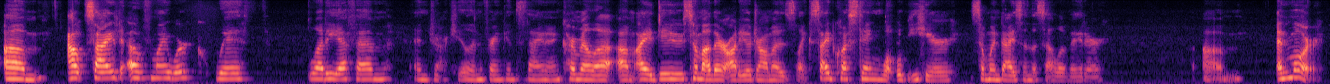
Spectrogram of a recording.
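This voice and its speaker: A woman's voice: mid-range voice, fairly even intonation, normal speed. A woman chatting casually as an interview guest, talking in a self-deprecating way. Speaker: interview guest, audio drama producer and voice actor.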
